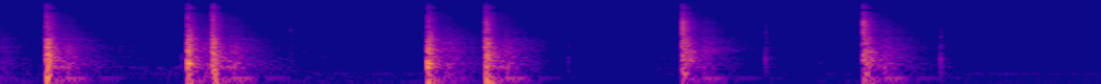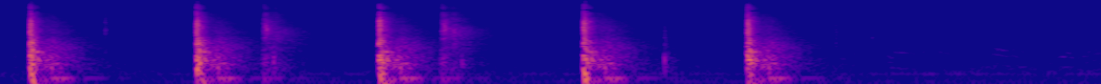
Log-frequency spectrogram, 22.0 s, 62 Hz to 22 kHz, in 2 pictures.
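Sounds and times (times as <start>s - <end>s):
gunshots: 0.0s - 1.2s, 1.8s - 2.8s, 4.2s - 5.5s, 6.8s - 7.4s, 8.6s - 9.4s, 11.3s - 12.0s, 13.0s - 14.1s, 14.8s - 15.9s, 16.8s - 17.6s, 18.4s - 19.2s.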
